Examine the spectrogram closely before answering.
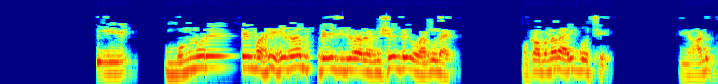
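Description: An older man speaks calmly into a close microphone.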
